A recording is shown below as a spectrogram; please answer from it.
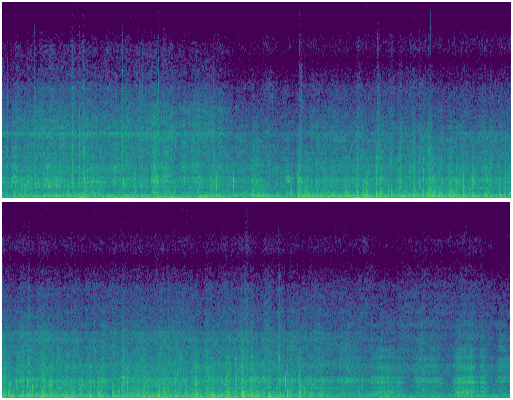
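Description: Mountain bike rolling fast down a dirt singletrack: a steady rumble of tyres on dirt with frequent small rattles and clicks from the bike.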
